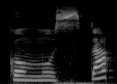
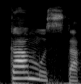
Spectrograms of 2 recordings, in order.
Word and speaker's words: kumusta: are you in Tagalog, it's Kumusta ka? Kumusta ka? So it's spelled K-U-M, kumusta ka. But sometimes you might hear some people say kamusta ka, like it's a K-A sound.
